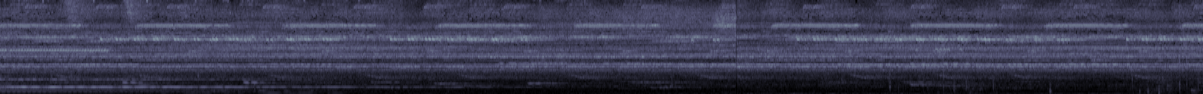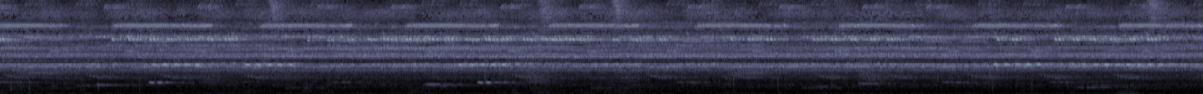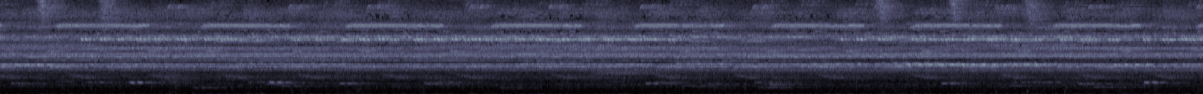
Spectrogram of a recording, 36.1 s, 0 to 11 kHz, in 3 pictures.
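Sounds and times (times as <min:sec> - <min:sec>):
insects trilling: 0:00.0 - 0:05.1.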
